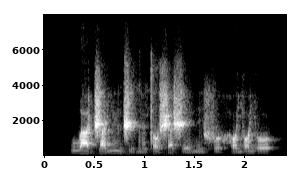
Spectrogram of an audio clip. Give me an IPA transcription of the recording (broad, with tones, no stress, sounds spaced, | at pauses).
w a˧ d͡ʒ a˧ j ĩ˧ d͡ʒ i˨ d ɛ̃˧ t ɔ˧ ʃ a˨ ʃ e˨ n i˨ f o˨ h ɔ˨ j ɔ˨˦ j o˧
